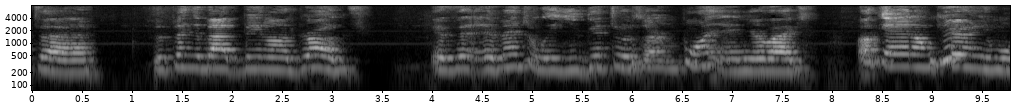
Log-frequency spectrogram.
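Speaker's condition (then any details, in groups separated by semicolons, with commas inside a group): Cerebral palsy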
